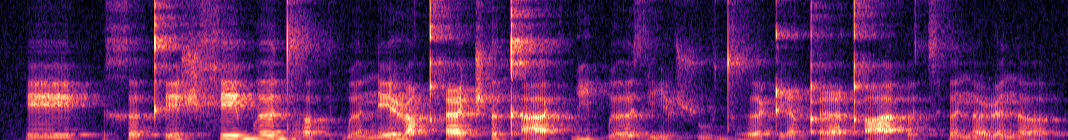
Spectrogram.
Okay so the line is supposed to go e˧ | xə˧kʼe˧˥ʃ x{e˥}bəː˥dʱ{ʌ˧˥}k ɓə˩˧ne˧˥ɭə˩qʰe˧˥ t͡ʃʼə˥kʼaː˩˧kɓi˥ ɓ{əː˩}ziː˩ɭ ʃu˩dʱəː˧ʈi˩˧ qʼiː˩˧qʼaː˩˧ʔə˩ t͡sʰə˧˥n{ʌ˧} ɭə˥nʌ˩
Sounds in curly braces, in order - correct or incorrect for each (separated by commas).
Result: correct, correct, incorrect, incorrect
